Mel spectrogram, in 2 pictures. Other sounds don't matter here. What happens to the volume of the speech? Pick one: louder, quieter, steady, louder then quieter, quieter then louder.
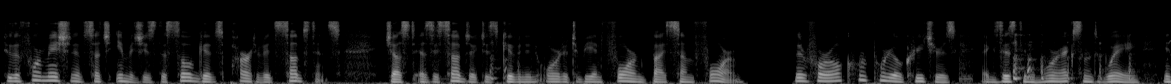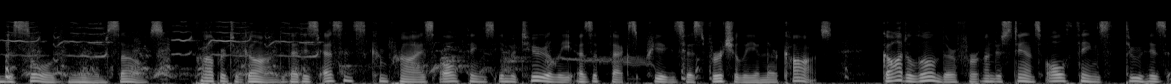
steady.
